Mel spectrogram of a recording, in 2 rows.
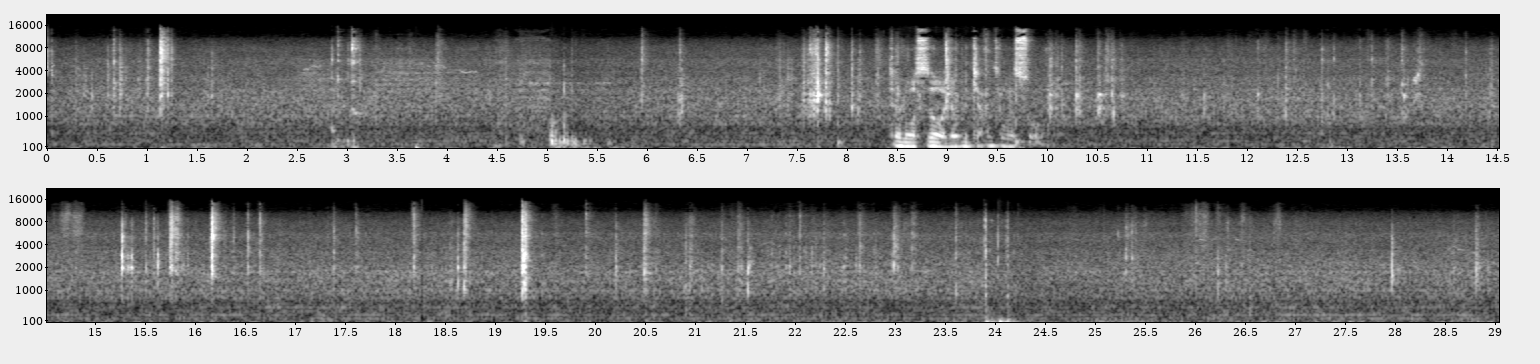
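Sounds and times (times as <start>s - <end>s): small clicks of plastic parts: 0.2s - 1.8s, 7.2s - 10.8s, 15.2s - 24.1s.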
